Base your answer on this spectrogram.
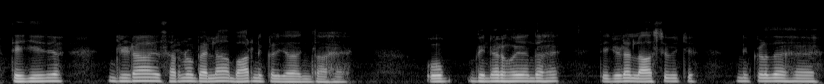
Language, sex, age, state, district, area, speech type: Punjabi, male, 18-30, Punjab, Shaheed Bhagat Singh Nagar, urban, spontaneous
